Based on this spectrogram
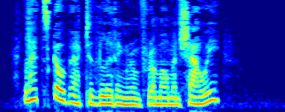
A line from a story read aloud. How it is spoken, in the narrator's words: she said hastily and trembling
